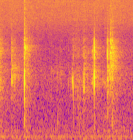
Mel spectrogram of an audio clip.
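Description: Near silence, with a few faint, separate clicks of a tarot deck being shuffled by hand.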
